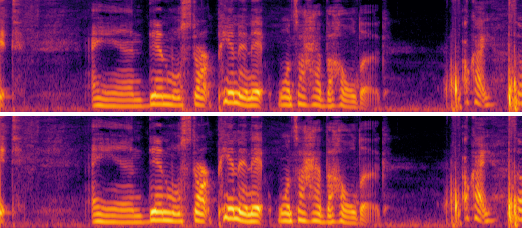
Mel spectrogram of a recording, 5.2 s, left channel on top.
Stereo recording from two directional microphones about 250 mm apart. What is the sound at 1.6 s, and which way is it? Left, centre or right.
Speech, centre.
